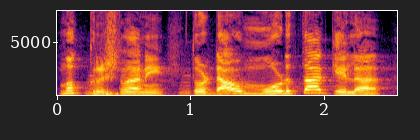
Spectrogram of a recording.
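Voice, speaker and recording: Brief: male preacher, lively devotional storyteller, high bright voice, soft music underneath. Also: a little slow. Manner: lively storyteller, acts out characters. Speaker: kirtan preacher.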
